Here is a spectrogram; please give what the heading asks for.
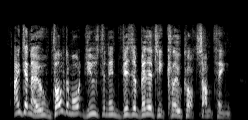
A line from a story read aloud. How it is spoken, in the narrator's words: Harry shouted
